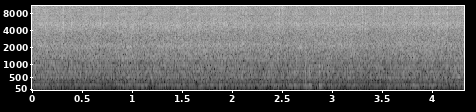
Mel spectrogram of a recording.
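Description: Steady rain falling, an even hiss of drops on wet ground.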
